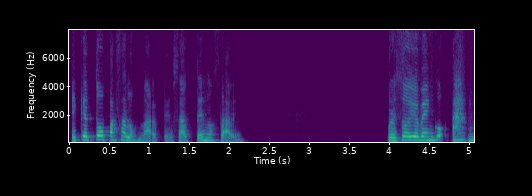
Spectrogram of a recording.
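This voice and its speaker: A middle-aged woman giving a casual testimony to a Bible class. She talks in an animated, chatty way, full of asides and restarts. Her voice is warm and mellow, and the room sound is dry and close. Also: mid-range voice, dry recording.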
